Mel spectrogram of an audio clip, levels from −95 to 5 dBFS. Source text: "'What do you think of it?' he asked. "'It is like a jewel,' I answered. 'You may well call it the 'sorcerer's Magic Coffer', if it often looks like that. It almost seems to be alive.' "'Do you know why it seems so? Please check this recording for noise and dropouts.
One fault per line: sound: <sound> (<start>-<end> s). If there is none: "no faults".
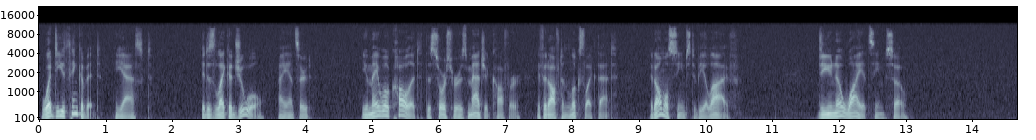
no faults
